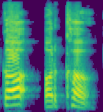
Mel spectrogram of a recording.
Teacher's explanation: क और ख ध्वनि हमारे कंठ से बोली जाती है।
